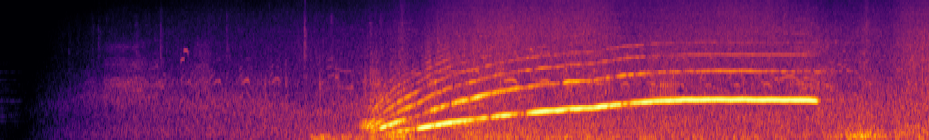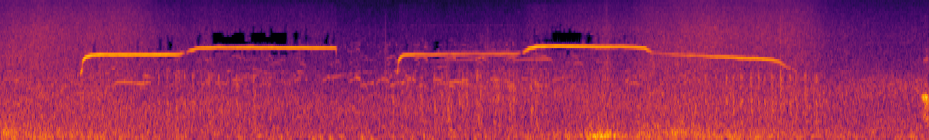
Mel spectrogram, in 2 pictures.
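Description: A siren winds up in pitch over about three seconds, holds a steady tone, and cuts off suddenly, over a rush of sea and wind noise. Then come two high whistled calls, each stepping up in pitch and falling away at the end, typical of a bosun's call piped before a shipboard announcement.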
